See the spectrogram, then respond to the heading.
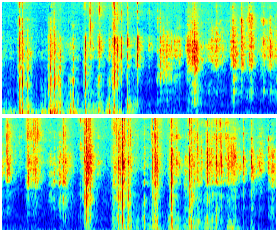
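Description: A small rectangular soft foam sponge wrapped in sparkly silver mesh is held in both hands close to the mic, squeezed and scratched with long nails. Dense, bright crinkling and crunchy scratches come in quick bursts. Heavier low squeezes come early, and lighter, airier crinkles follow.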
